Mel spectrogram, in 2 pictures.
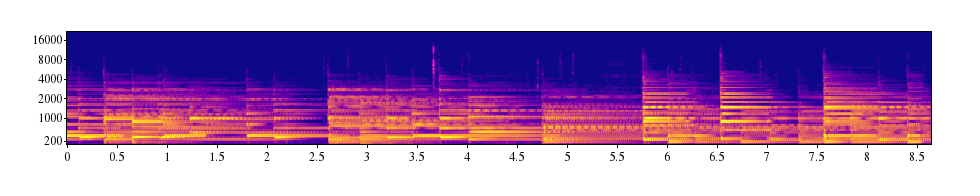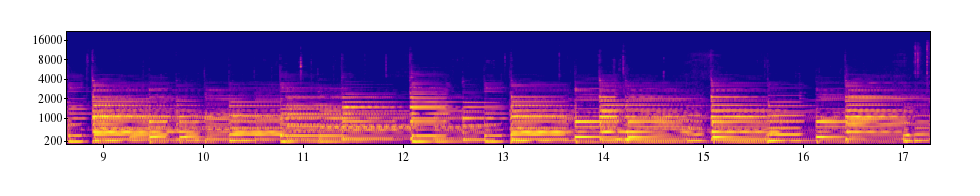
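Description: Solo piano playing chords and sustained notes, with no singing.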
